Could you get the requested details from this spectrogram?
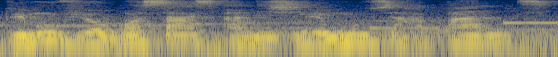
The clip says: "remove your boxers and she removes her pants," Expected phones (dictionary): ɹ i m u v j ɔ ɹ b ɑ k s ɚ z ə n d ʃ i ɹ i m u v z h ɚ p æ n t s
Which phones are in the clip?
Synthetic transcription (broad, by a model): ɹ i m u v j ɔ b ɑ s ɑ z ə n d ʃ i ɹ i m u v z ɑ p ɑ n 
